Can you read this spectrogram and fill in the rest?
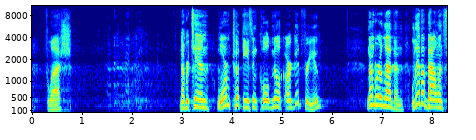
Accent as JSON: {"language": "English", "area": "Pend Oreille River", "region": "eastern Washington", "country": "United States", "tie": "born or raised there", "moved": "yes", "lives_now": "La Verne, United States", "said": "I grew up on the Pend'Oreille River in eastern Washington"}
